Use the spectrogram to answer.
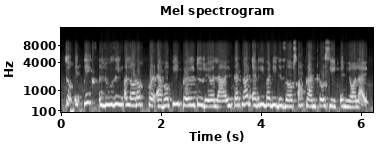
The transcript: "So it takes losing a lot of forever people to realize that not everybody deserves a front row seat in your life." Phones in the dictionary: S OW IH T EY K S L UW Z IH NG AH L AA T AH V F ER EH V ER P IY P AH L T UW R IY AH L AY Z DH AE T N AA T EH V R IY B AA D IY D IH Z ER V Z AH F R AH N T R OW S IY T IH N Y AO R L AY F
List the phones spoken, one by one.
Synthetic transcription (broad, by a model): S OW IH T EY K S L UW Z IH NG AH L AA T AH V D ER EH V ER P IY P AH L T UW R IY AH L AY Z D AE T N AA T EH V R IY B AA D IY D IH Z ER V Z AH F R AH N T R OW S IY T IH N Y AO R L AY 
